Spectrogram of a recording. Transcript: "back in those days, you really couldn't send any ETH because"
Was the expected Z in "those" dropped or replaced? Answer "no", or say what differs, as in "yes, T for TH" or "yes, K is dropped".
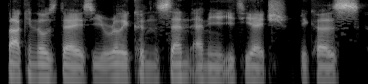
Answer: no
